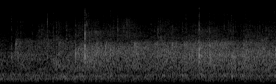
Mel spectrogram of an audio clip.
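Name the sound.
audience applause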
